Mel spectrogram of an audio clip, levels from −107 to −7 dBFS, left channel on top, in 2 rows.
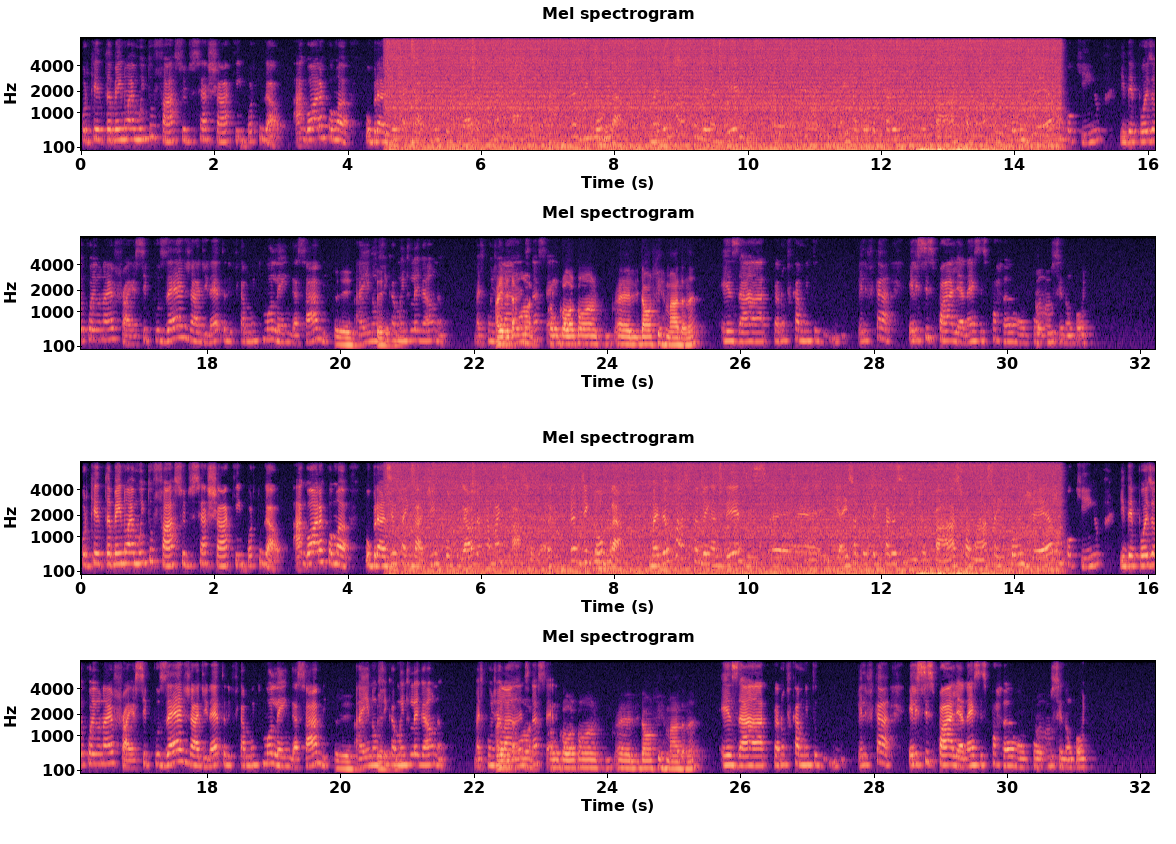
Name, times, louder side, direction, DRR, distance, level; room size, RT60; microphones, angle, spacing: voice 1, 0.0-8.2 8.5-19.8 20.2-21.6 22.0-23.2 25.7-27.5 27.8-31.2, right 6 dB, 85° right, 0.4 m, -31 dB
sound 1, 4.5-14.7, left 1 dB, 10° left, 0.5 m, -27 dB
voice 2, 7.7-8.0 19.9-20.3 20.5-20.8 22.3-25.4 30.6-30.7, left 4 dB, 80° left, 0.4 m, -29 dB
3.4 x 2.6 x 2.6 m
head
